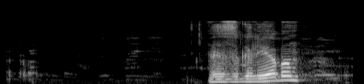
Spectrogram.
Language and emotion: Russian, neutral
